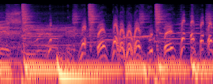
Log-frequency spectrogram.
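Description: Hip-hop beat with turntable scratching: quick back-and-forth pitch sweeps cut over a steady, bass-heavy drum loop.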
